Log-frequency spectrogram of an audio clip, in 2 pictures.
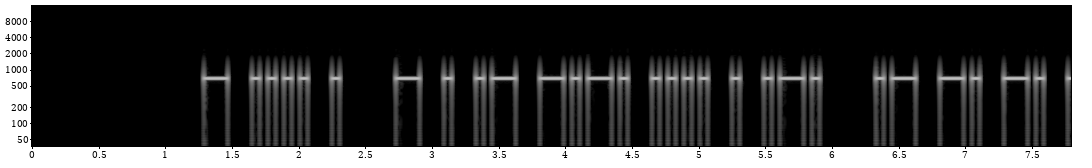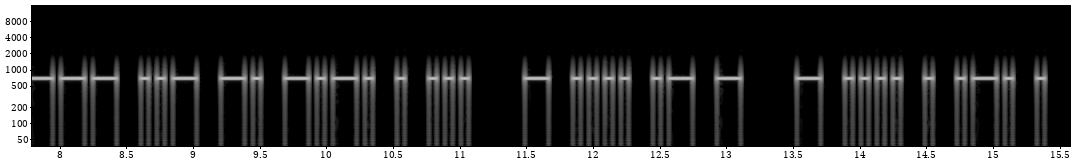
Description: Morse code, heard as a keyed tone, about 19 wpm, 700 Hz. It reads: THE TEACHER ANNOUNCES THAT THERE
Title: Additional Easy Phrases 20wpm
